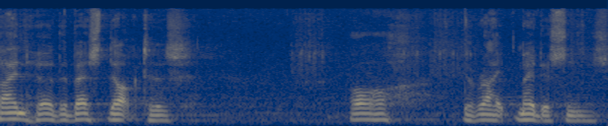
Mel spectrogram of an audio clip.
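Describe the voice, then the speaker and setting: In a Yorkshire accent, a man with a medium pitch and a dark, mellow tone speaks at a very slow pace with long, frequent pauses, and audible room echo. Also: fairly even intonation. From northern England, Barnsley, Yorkshire. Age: 90s. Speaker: war veteran and activist. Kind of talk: political speech. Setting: stage with audience.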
